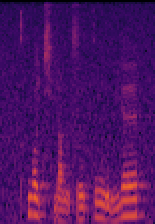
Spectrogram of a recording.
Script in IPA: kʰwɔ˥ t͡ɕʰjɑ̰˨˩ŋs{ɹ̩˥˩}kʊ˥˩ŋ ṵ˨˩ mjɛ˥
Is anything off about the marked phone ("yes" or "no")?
yes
